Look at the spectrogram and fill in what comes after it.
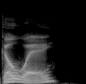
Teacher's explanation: It often sounds like go away. The O sound at the end of go flows right into the sound at the start of a way. It is like the words are holding hands and dancing together.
